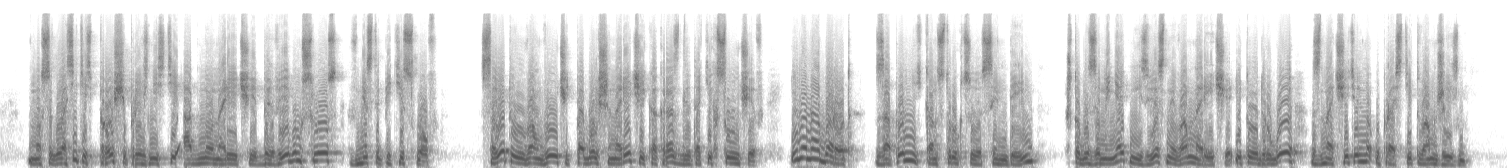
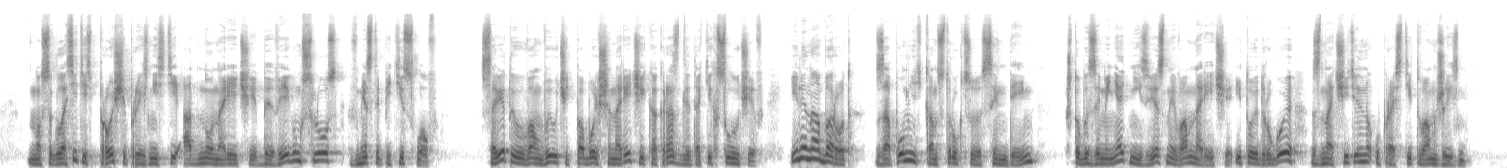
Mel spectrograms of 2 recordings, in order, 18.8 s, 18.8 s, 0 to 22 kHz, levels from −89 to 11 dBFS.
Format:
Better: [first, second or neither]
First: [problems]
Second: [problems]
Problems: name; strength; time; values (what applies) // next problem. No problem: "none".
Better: second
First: distortion; heavy; 26% of the sound clipped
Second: none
